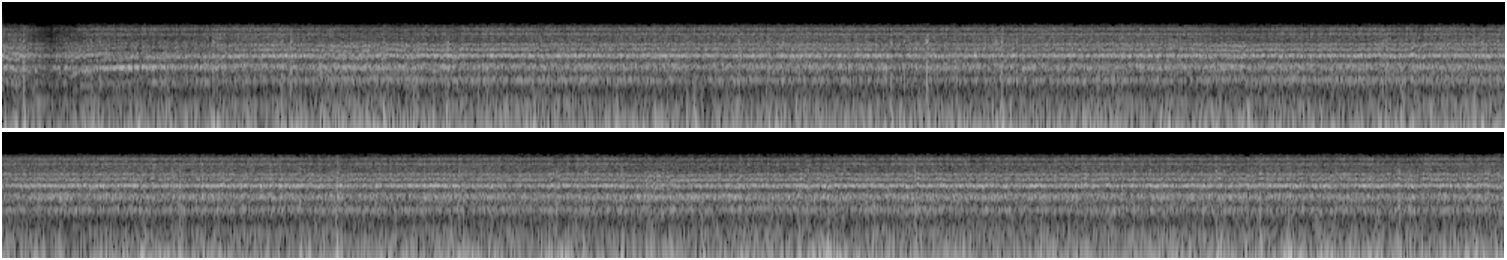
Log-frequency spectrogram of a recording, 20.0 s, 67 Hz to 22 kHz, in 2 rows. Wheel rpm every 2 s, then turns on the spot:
130, 160, 160, 160, 160, 160, 160, 160, 160, 160.
none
